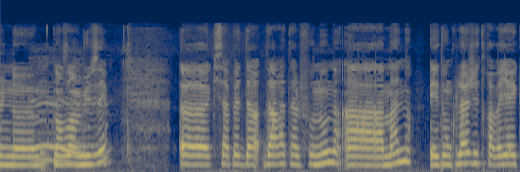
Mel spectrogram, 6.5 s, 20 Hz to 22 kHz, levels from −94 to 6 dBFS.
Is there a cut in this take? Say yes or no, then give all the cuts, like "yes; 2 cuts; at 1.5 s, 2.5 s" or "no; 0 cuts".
no; 0 cuts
